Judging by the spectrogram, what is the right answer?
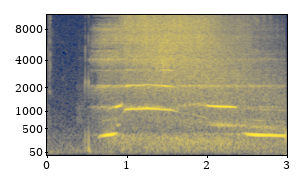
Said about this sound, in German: Die andere Technik war, ich habe unten diesen Blockflötenkopf mit der Hand verschlossen und über, den, äh, über das Mundstück eingeatmet. Dann entstehen diese äh, säuselnden Obertonpfeifgeräusche.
